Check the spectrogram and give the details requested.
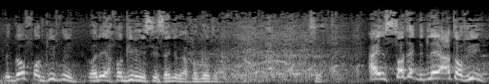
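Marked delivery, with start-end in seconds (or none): none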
